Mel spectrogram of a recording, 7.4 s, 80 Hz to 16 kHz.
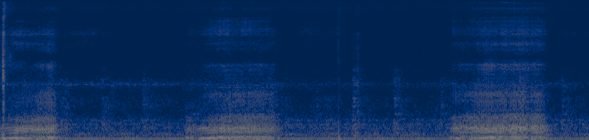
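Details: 3-month-old pitbull puppy snoring in the bathroom after a hard day: three low, rattling snores in a quiet room, each on a slow breath in about 3 seconds apart.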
